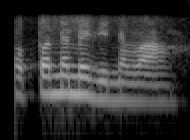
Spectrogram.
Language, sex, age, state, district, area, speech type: Telugu, female, 60+, Telangana, Hyderabad, urban, conversation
